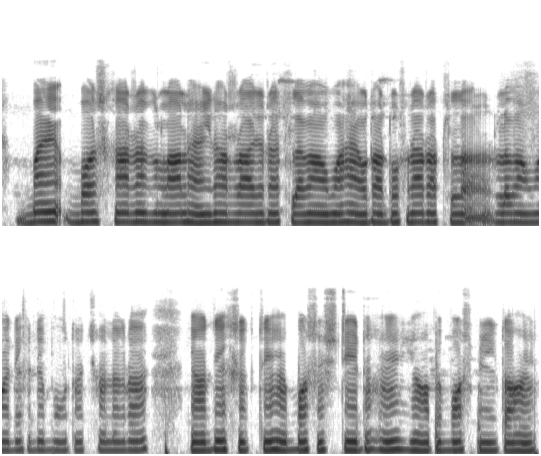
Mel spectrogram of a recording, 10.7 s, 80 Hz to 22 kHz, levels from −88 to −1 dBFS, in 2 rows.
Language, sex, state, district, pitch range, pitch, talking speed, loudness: Maithili, male, Bihar, Supaul, 150-155 Hz, 155 Hz, 200 wpm, -21 LUFS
